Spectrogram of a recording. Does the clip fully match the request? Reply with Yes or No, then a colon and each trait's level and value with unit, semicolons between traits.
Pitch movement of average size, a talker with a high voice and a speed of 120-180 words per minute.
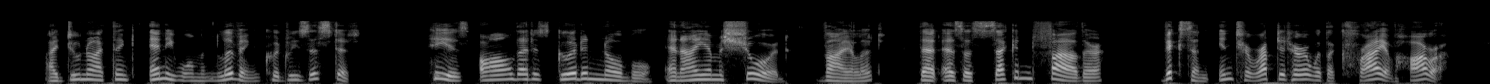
Yes: average, 5.0 semitones; high, 210 Hz; average, 150 wpm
